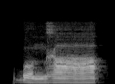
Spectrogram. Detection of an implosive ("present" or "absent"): present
